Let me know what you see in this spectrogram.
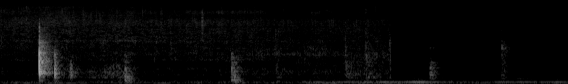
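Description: Beef cubes sizzling in a hot wok while a wooden spatula stirs them, with several sharp scrapes and knocks of the spatula against the pan. About four seconds in the frying sound cuts off, leaving a faint hum and a couple of light ticks.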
